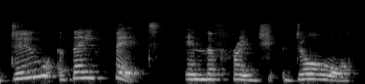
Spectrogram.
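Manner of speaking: slow, halting repeat of the question. Acted. Milky repeats the question slowly and haltingly. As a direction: drag out "in the fridge door", stumbling. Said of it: "he stutters".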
